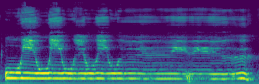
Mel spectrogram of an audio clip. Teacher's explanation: Fica entre o U e o I. E você vai deixar a língua para trás e botar os lábios para frente. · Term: U com trema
